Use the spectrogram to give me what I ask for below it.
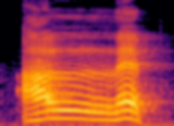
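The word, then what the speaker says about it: אלף: 알레프 (Aleph) 라고 발음 할 때 , 기본 적 으로 'ng' 발음 과 같은 음가 를 냅니다 . 물론 , 알레프 는 묵음 이며 , 묵음 이란 소리 가 나지 않는 글자 를 의미 합니다 . 하지만 이 글자는 'ng' 발음 과 함께 사용 되기도 하고 묵음 으로 사용 되기도 합니다 .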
